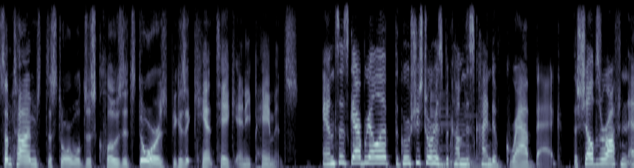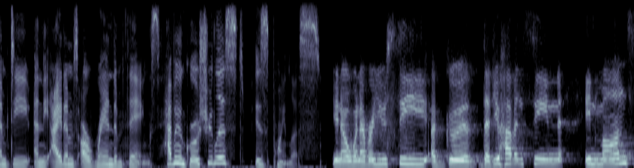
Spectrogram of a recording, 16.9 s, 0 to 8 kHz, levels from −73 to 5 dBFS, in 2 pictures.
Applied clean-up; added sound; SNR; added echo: none; Electric guitar; 19 dB; none.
